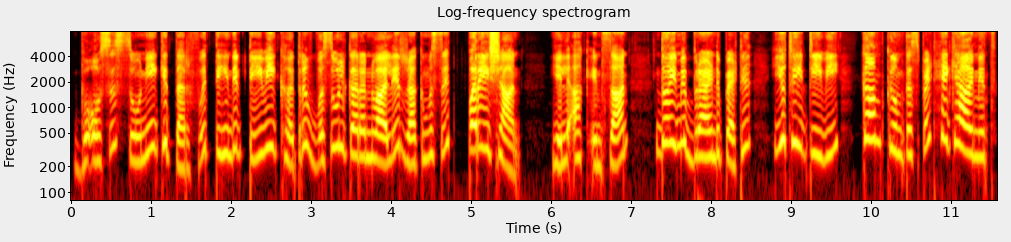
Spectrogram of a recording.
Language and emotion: Kashmiri, disgusted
